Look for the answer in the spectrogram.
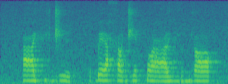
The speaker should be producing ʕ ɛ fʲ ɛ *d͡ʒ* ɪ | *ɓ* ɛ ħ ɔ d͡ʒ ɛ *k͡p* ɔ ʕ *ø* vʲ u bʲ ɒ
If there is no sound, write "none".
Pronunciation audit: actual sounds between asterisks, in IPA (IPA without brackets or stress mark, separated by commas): d͡ʒ, ɓ, k͡p, ə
